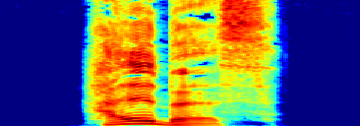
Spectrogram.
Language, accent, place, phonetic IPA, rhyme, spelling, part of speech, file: German, Germany, Berlin, [ˈhalbəs], -albəs, halbes, adjective, De-halbes.ogg
- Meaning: strong/mixed nominative/accusative neuter singular of halb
